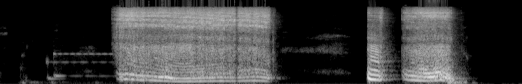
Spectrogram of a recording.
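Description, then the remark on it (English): A voice imitates fart sounds: one long, loud, buzzy raspberry lasting over a second, then two shorter sputtering bursts after a brief pause. “Do your best fart sounds.”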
